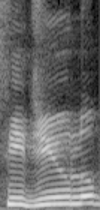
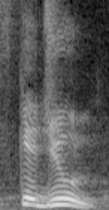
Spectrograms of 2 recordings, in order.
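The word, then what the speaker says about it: schedule: আবার বলতেছি, তুমি সিজিউলও বলতে পারো, যদি ব্রিটিশ উচ্চারণ তোমার পছন্দ হয় তাহলে সেক্ষেত্রে তুমি সিজিউল বলবে, ঠিক আছে? আর যদি আমেরিকান উচ্চারণ পছন্দ হয় তাহলে স্কেজুল। আচ্ছা, তাহলে খেয়াল রাখবে, এটা ওই যে আমরা ছোটবেলা থেকে ভুল জেনে আসছি, তো হয়তো বা অদ্ভুত মনে হবে, এইটাকেই ভুল মনে হবে, কিন্তু এটার আসল উচ্চারণ সিজিউল।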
